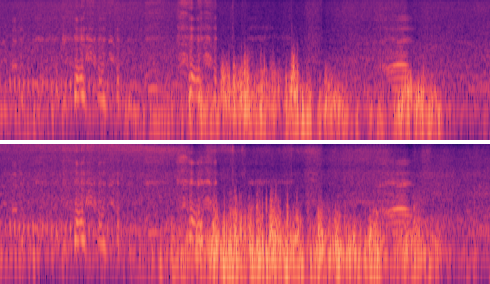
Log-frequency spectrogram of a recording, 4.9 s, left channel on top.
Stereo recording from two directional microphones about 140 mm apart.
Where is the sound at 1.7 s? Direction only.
35° left (ahead or behind).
